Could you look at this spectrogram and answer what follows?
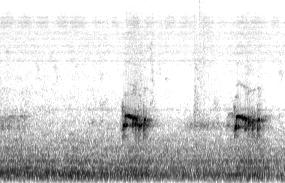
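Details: Local-strain zebra dove singing: two separate trilled, cooing phrases about two seconds apart, each short and slightly warbling at a mid pitch, set against quiet low background hum.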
